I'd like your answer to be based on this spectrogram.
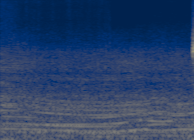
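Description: Upgraded car engine in a car-wrecking racing video game, revving with a steady buzzy drone throughout, fairly loud and continuous, with a brief sharper burst at the very end.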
